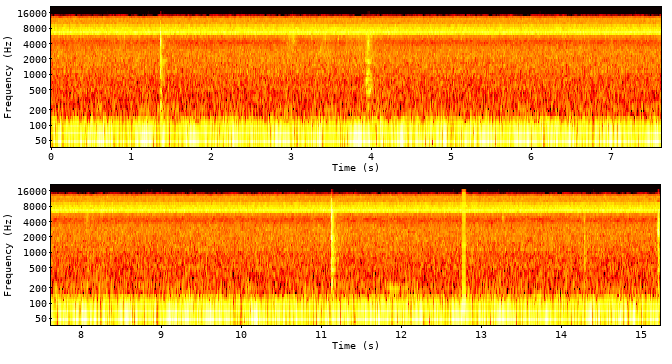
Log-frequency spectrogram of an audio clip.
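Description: Quiet workbench room tone: a low hum and a steady high whine, with four faint clicks of soldering tools against the circuit board.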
